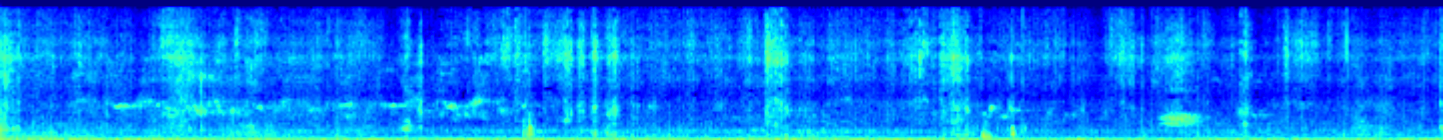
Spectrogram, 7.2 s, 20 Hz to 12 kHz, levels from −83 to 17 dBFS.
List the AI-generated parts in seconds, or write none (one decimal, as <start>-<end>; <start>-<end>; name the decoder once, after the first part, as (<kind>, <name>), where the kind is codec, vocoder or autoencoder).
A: 1.5-2.1 (vocoder, Vocos)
